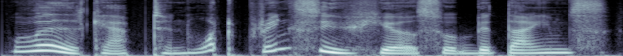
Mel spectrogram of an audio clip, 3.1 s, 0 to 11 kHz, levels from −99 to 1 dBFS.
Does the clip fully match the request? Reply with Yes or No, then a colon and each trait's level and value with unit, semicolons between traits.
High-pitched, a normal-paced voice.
Yes: high, 220 Hz; average, 155 wpm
